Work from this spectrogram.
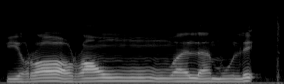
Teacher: Do you know idgham with ghunna? So فرارا, two beats with ghunna because there's a wow after the tanween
